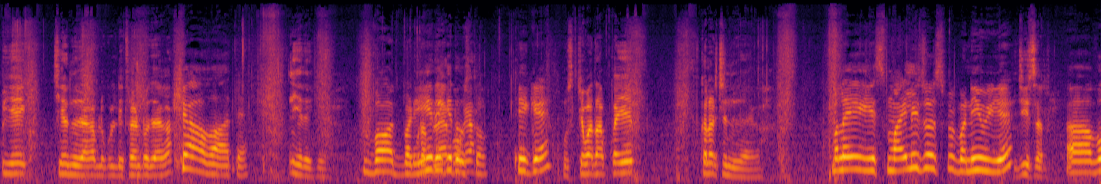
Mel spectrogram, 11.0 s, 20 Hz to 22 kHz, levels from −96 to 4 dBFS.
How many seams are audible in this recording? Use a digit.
0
